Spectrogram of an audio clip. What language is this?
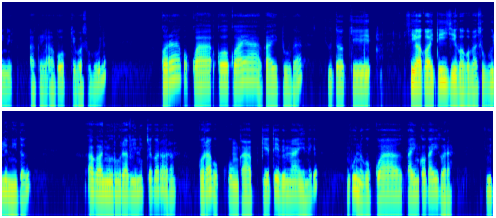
Kalenjin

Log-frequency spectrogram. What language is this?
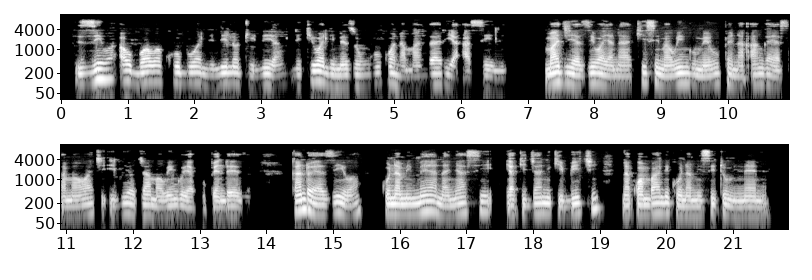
Swahili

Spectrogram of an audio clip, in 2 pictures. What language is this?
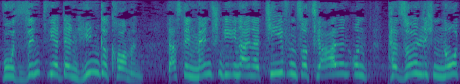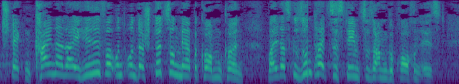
German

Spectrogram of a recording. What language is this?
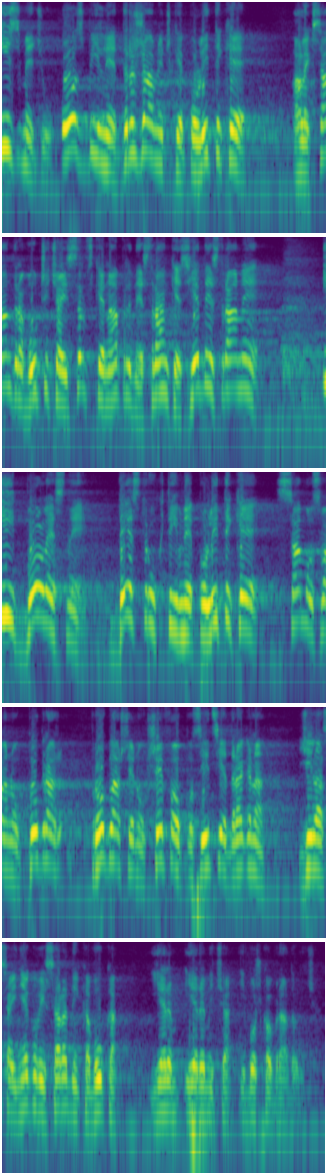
Serbian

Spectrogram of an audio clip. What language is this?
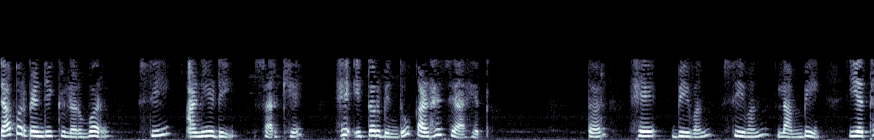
Marathi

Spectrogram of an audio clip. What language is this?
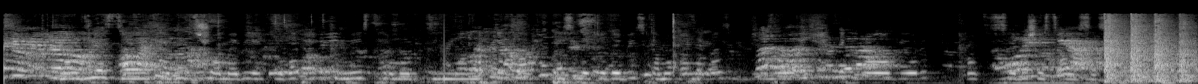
Georgian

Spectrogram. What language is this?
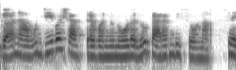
Kannada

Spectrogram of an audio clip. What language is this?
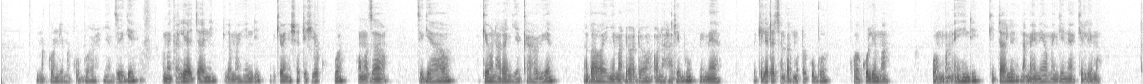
Swahili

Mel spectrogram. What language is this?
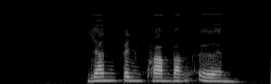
Thai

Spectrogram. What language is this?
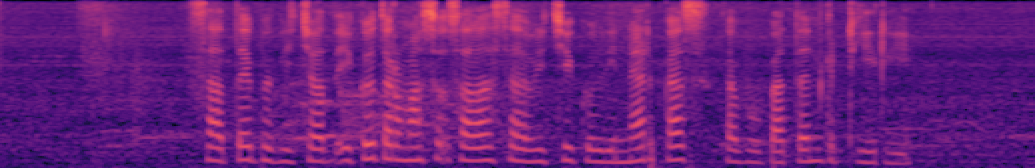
Javanese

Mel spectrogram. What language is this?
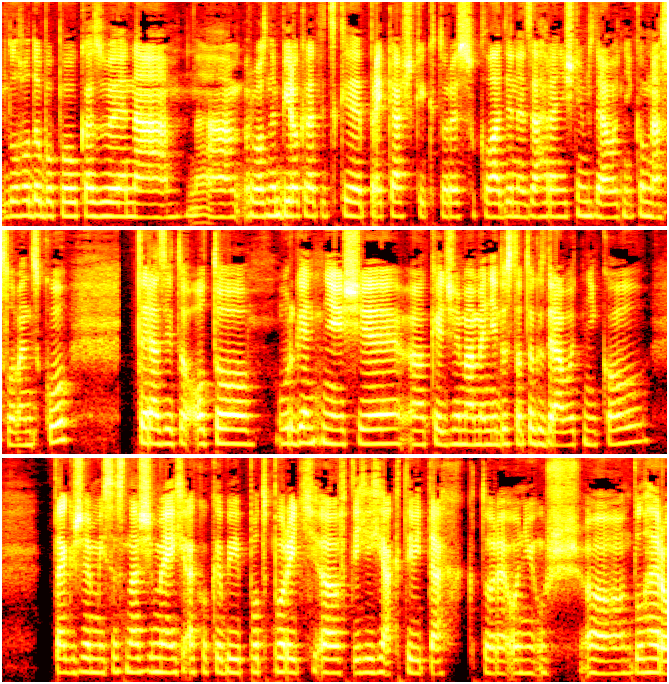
Slovak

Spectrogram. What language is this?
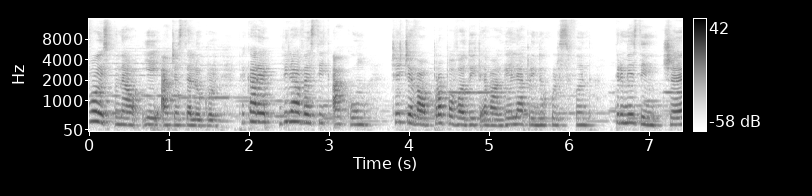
Romanian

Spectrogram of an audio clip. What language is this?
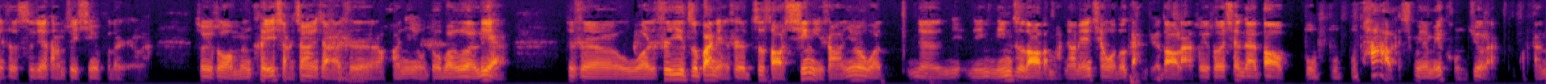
Chinese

